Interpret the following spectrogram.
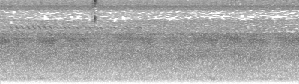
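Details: Insects singing in a dense, steady night-style chorus: a continuous shimmering hiss with faint pulsed trills high above and a short high buzz near the middle, over a low, even wash of background sound.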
